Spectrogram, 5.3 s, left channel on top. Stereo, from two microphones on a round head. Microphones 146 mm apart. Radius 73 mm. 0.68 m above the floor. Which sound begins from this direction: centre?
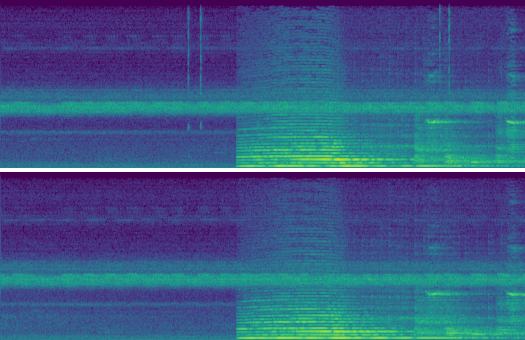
An insect, at 0.0 s.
